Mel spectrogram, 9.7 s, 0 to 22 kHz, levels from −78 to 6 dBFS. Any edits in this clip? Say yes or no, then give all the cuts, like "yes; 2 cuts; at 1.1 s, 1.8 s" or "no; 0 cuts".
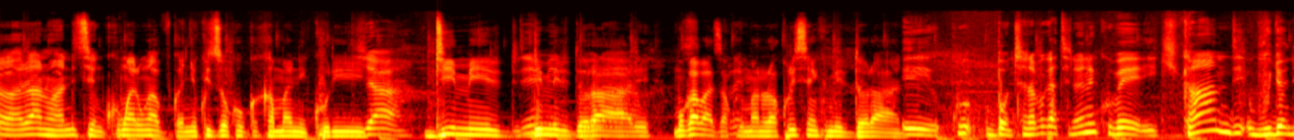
no; 0 cuts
